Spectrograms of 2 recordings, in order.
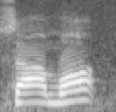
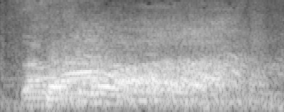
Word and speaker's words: Samoa: Samoa. Most people will say Samoa. The right pronunciation of the word is Samoa. Okay? So it's not Samoa, it's Samoa.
